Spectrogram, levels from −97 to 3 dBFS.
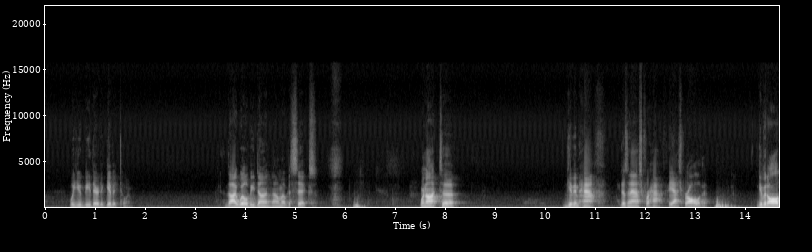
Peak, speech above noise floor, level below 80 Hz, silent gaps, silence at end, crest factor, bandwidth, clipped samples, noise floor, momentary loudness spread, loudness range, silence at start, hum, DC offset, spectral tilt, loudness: -2 dBFS; 43 dB; -50 dBFS; none; 0 s; 24 dB; 10.5 kHz; under 0.1%; -66 dBFS; 18 LU; 7 LU; 0.5 s; none; under 0.1%; -6.5 dB/octave; -25 LUFS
